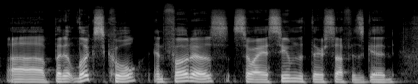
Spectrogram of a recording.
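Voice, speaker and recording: With music playing behind him, a man speaks in an animated tone at a medium pitch. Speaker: creative director. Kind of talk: casual chat. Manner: animated, casual.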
